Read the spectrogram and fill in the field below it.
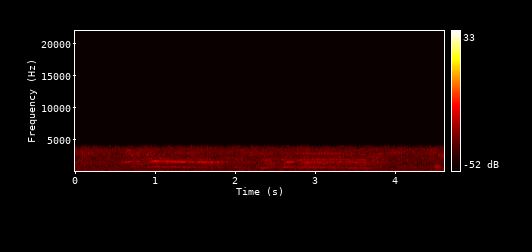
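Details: A red junglefowl crows a drawn-out, rising-then-falling call lasting a few seconds over heavy low rumbling background noise; a wild junglefowl creeping up to approach domestic chickens.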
